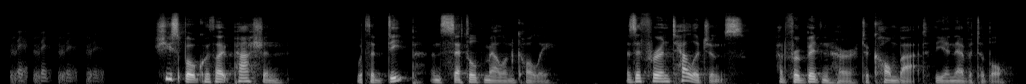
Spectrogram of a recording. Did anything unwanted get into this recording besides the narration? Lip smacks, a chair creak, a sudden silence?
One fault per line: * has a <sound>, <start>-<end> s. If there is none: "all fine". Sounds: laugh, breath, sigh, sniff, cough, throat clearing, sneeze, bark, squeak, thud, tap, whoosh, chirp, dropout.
* has a laugh, 0.1-1.1 s
* has a dropout, 3.6-3.7 s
